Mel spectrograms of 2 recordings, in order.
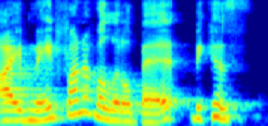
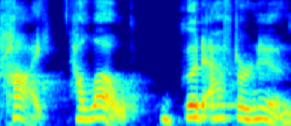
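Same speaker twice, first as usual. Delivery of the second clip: put-on mechanical, overly formal robot voice, slow; 4 dB quieter than usual. Retelling a classmate's online messages: imitating a robotic formal greeting. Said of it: "super robot formal".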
